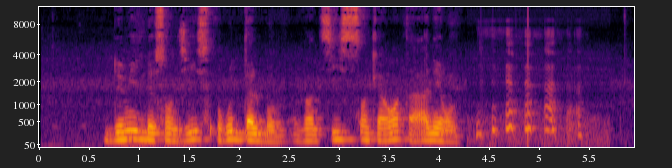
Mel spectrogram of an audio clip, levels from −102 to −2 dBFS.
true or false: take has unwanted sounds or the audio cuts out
true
